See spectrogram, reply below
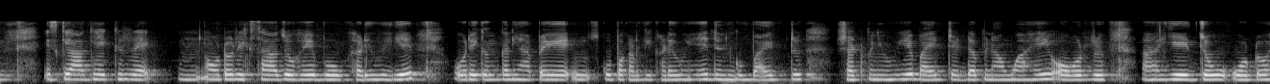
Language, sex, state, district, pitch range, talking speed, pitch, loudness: Kumaoni, female, Uttarakhand, Uttarkashi, 220-230 Hz, 185 wpm, 225 Hz, -16 LUFS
